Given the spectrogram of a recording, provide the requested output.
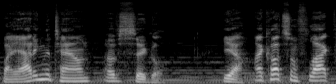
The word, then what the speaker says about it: Sigil: you were, outsider, but you pronounced the name of our fair city Sigil, not Sigil, and there can be no excuse for that.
